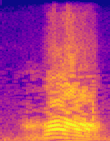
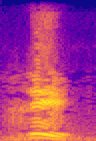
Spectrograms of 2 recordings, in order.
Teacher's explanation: صدای خا یعنی خی که الف بعد از اون باشه درشتر از صدای خی هست، بنابراین تفخیم اون هم بیشتر هست.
